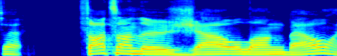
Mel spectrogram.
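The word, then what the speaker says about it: 小笼包: the xiao long bao i think that's is that how you say it the dumpling with the soup inside right let me make sure like am i saying that okay soup dumplings yeah you said you said it right uh my thoughts on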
